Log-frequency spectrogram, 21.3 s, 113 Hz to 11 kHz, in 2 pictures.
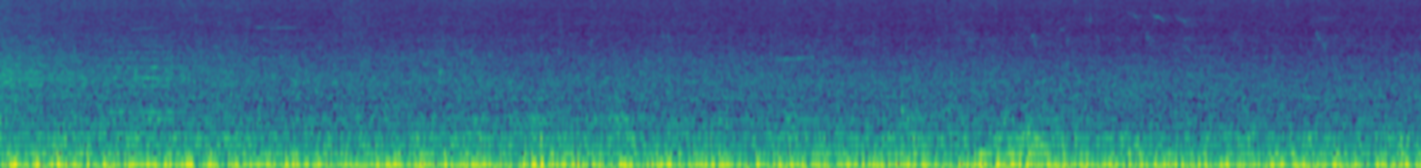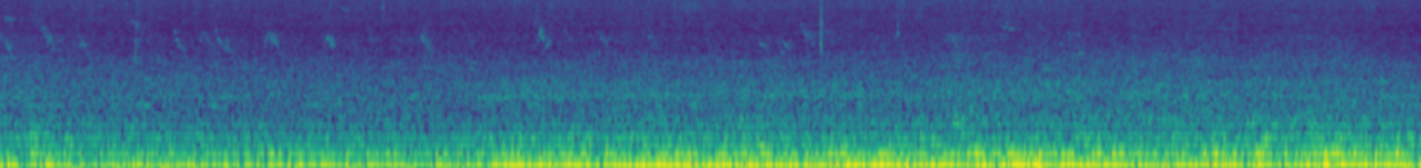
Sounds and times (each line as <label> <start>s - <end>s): boat coming from the Dahme into the Spree 0.0s - 21.3s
